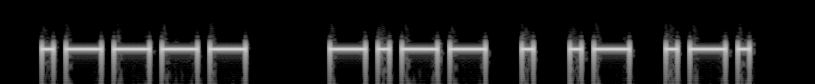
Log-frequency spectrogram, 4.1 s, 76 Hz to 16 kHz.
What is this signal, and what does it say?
Morse code, heard as a keyed tone, about 20 wpm, 700 Hz. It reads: 1 YEAR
